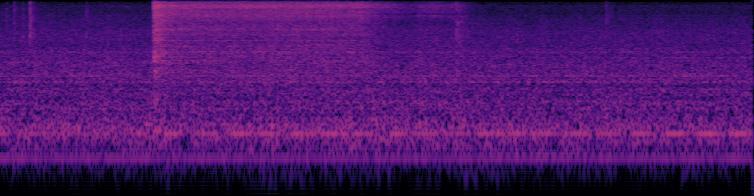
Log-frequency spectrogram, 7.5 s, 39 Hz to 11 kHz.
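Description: Inside a stationary 811 series electric train: a steady hum of the car's idling equipment and air conditioning. About one and a half seconds in, a sudden hiss of compressed air starts and fades away over about three seconds.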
